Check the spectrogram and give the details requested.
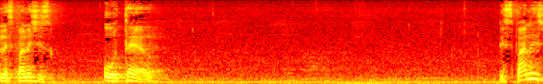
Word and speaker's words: hotel: and is usually silent wherever you find the Spanish H it is not pronounced it is silent just like in the word Hotel the correct pronunciation in Spanish is Hotel the Spanish J is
